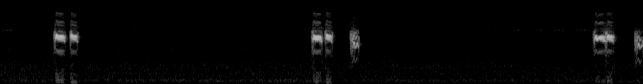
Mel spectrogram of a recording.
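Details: Sooty-headed bulbul chick calling with harsh double chirps about every two and a half seconds, three bursts, some followed by a softer extra rasping note.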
